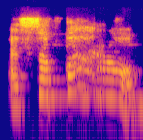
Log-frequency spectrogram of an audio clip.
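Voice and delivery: high, drawn-out mock cry; restrained play-acted distress call; mock cry for help. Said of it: "lo único que hace es gritar".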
